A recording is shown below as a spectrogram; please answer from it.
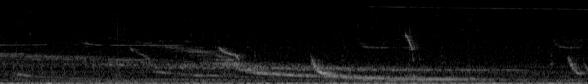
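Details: Several Weddell seals calling beneath thick sea ice, McMurdo Sound, Antarctica, November 2017, observatory 21 m below the ice: a dense chorus of layered downward-sliding whistles and chirps crossing one another over a hissing background.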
